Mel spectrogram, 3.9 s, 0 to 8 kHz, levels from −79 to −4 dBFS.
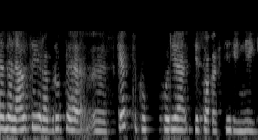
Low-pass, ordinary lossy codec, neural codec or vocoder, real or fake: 7.2 kHz; AAC, 16 kbps; codec, 44.1 kHz, 7.8 kbps, DAC; fake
